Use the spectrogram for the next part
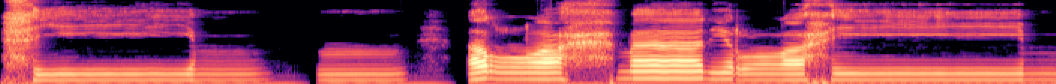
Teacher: mim ketika sukun memiliki sifat bainiyah yang jelas, ya, bainiyahnya, suaranya mengalir pertengahan. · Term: mim sukun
